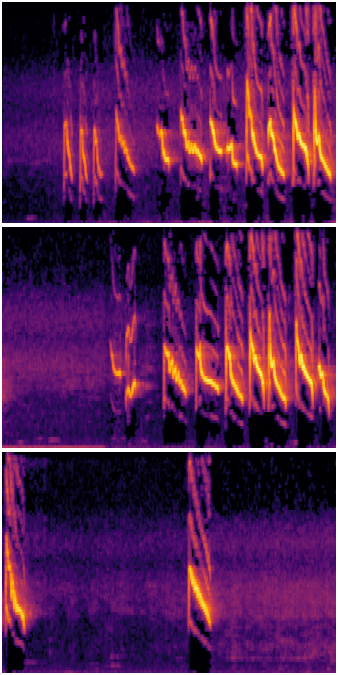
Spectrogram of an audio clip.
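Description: White-eye (pleci) singing a rival-calling song: fast runs of sharply falling high whistled notes in two long phrases, then a single note near the end.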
